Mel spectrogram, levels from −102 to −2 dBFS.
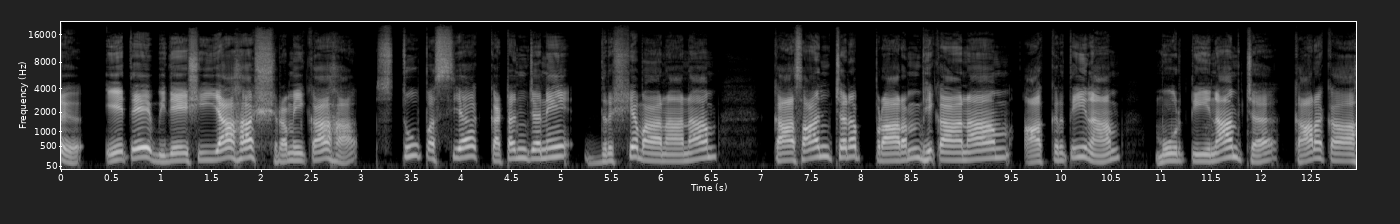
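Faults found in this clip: No faults found in the speech recording. No audible event to attribute to any capture, transport or playback component.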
